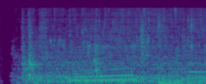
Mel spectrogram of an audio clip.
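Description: Open-air market background noise: a steady hiss of surrounding activity with a brief low hum around the middle and a low rumble coming in near the end.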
